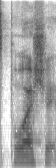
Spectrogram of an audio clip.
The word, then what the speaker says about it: Porsche: Fant pora and it's Porsche Americans just cut or British Speaking people english- speaking people they just cut the off they don't they don't pronounce the e at the end but well the American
